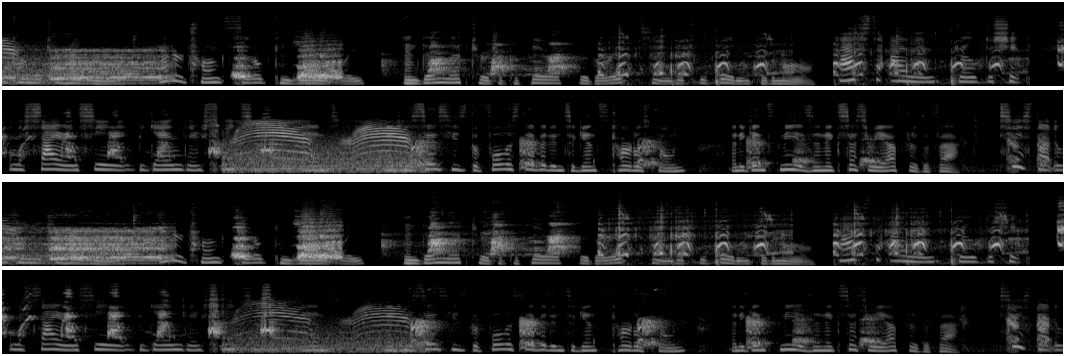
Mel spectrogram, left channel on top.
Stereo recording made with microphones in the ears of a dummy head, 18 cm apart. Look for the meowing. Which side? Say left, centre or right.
left.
